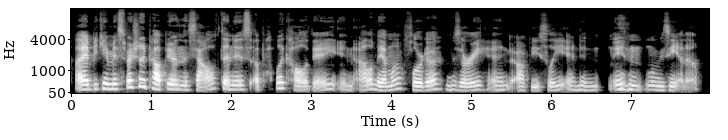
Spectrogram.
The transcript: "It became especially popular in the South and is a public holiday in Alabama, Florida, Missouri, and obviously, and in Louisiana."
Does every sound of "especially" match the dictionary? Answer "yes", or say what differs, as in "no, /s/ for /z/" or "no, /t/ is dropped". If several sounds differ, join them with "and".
yes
